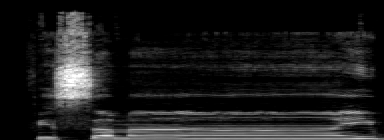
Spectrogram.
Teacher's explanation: مد متصل ہے، 5 الف کے برابر سے کھینچ کے پڑھنا ہے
